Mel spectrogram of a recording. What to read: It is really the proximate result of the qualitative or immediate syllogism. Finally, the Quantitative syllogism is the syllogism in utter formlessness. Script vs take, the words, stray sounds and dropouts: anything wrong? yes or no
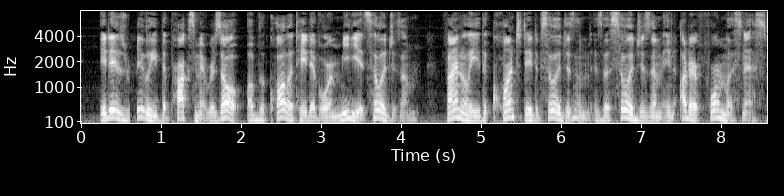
yes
